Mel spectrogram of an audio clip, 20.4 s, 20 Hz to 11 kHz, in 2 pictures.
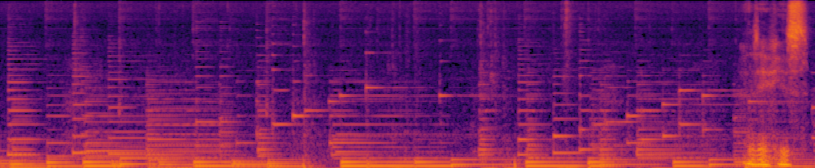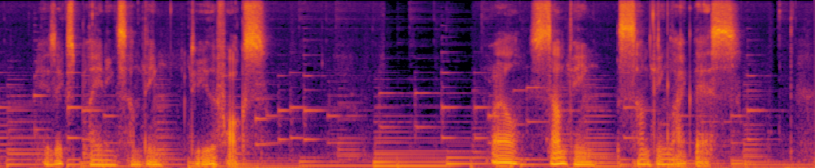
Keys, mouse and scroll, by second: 19.8 space.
